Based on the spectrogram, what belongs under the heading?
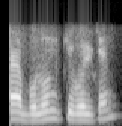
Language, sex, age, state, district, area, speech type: Bengali, male, 18-30, West Bengal, Bankura, urban, conversation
